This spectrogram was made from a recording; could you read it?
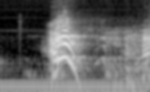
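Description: A single short bark from Snookums the dog comes through a thin, tinny telephone line, backed by a steady low electrical hum, with a faint muffled sound trailing after.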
